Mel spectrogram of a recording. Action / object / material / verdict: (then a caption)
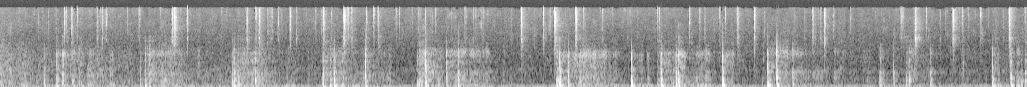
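tap / printed cardboard box / cardboard / none. Fingernails tap quickly and irregularly on a hollow, medium-sized printed cardboard retail box as it is turned in the hand. The taps are short, dull and hollow, with soft clicks over a steady low hum, and a few land harder than the rest.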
